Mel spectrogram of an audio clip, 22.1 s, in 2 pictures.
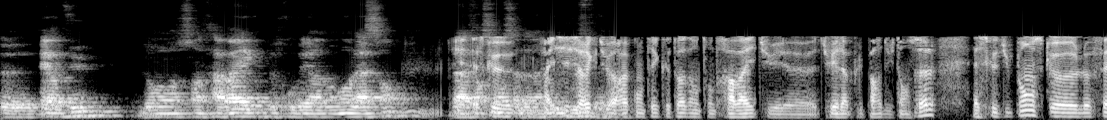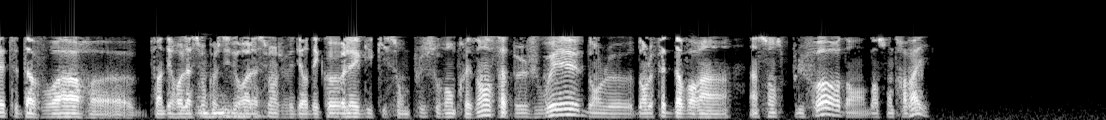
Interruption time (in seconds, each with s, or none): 4.5 s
